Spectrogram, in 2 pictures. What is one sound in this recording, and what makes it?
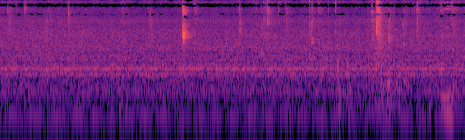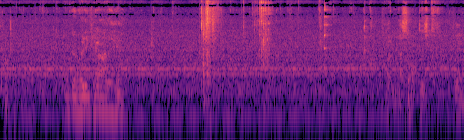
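A woman chews food with soft mouth sounds.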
